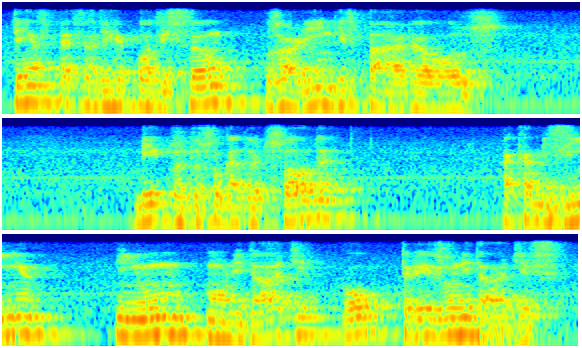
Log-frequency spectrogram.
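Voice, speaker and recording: Echoey, low-voiced Brazilian man presenting. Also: slow. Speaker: electronics hobby presenter. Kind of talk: informal tutorial narration and product showcase. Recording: roomy, echoey, dull lo-fi with faint noise.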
